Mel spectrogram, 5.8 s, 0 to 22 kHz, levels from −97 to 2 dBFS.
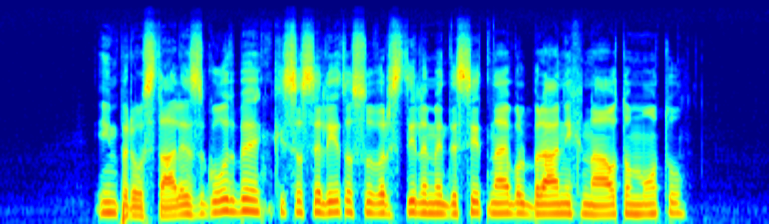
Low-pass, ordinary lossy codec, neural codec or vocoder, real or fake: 19.8 kHz; none; none; real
